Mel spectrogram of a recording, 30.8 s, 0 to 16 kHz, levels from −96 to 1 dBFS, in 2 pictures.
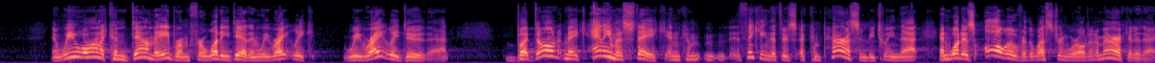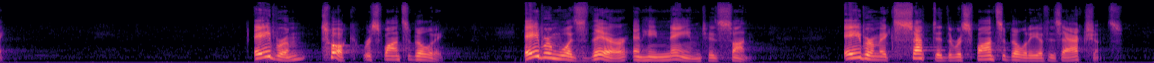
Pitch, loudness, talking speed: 165 Hz, -26 LUFS, 115 wpm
